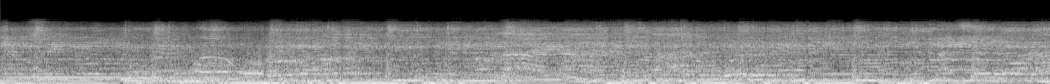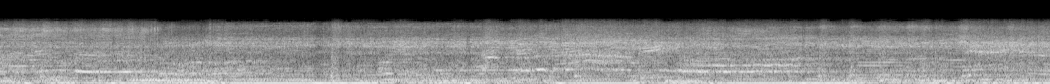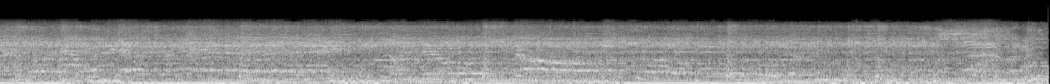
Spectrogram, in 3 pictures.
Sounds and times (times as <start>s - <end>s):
Music: 0.0s - 31.5s.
